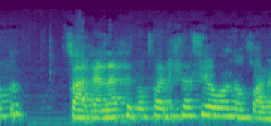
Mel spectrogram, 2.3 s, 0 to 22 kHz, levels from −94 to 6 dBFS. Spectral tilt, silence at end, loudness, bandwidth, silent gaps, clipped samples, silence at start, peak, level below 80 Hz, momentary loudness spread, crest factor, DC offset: -5.5 dB/octave; 0 s; -14 LUFS; 9.4 kHz; none; under 0.1%; 0 s; 0 dBFS; -52 dBFS; 11 LU; 14 dB; under 0.1%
